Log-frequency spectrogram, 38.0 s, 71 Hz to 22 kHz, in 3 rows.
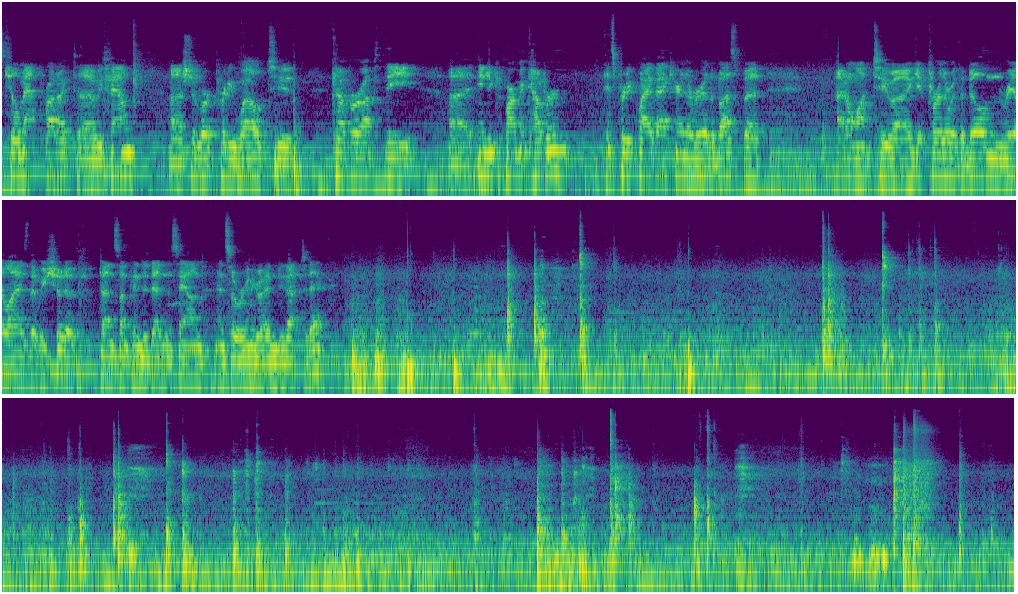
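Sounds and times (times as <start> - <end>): mat handling knocks and rustles: 17.0 - 20.5.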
